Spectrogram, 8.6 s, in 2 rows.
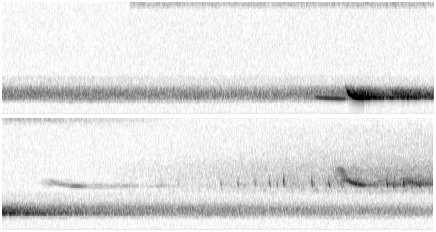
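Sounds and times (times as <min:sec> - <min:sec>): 
bat echolocation calls: 0:01.4 - 0:05.3.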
